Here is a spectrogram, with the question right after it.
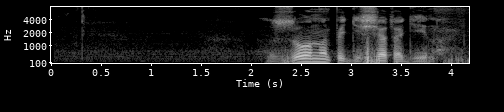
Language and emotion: Russian, neutral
